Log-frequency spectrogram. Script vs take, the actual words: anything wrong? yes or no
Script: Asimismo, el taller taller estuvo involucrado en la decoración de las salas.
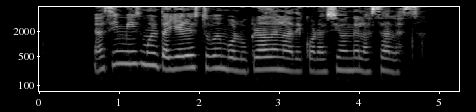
yes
